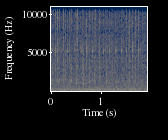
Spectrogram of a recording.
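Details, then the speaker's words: Vernee Apollo X phone being shaken, with fast light metallic clicking from loose metal side buttons rattling in their slots. "Sounds just cheap and is a little annoying. They are really loose, those buttons, but at least they are made from metal."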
